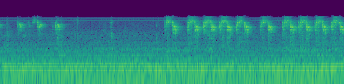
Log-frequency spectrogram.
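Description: Bar-winged prinia giving high, sharp chirped notes, a few scattered at first, then a fast run of about three per second over low background hum.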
